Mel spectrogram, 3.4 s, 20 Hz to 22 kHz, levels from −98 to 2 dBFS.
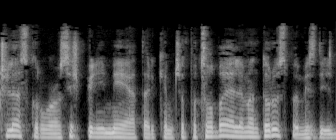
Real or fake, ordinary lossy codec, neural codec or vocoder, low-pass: fake; MP3, 48 kbps; codec, 24 kHz, 0.9 kbps, WavTokenizer, medium speech release version 2; 10.8 kHz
